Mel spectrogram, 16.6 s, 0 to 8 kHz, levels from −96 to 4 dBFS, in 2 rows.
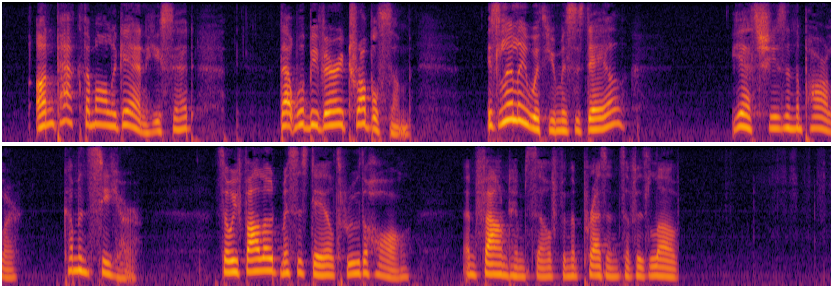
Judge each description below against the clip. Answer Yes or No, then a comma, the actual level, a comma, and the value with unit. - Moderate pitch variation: No, wide, 7.3 semitones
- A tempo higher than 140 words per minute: Yes, average, 160 wpm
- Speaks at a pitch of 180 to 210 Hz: Yes, high, 190 Hz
